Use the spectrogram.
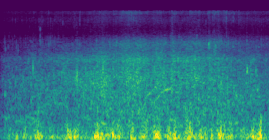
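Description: Rough surf churning and washing continuously at a beach in Lingayen, Pangasinan, with strong wind buffeting the microphone throughout.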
